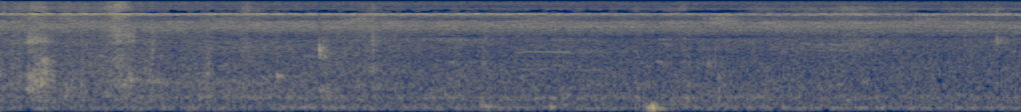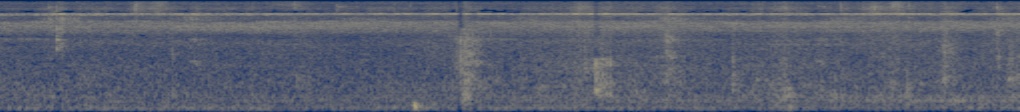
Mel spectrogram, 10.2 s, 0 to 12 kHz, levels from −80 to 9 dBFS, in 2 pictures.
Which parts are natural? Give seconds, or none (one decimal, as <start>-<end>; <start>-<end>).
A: 0.0-1.1; 1.7-2.2; 5.5-10.2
